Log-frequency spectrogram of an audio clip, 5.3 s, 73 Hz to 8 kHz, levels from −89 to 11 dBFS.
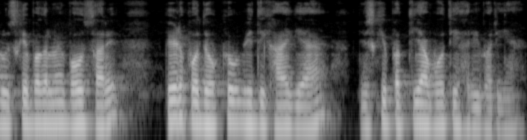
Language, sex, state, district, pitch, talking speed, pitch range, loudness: Hindi, male, Jharkhand, Deoghar, 125 Hz, 195 wpm, 120-130 Hz, -19 LUFS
